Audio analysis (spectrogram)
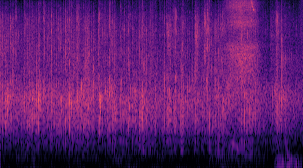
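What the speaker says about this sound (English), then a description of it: "give a big applause" Audience applause fills a conference panel session on advanced therapies, a steady dense wash of clapping sustained throughout at moderate loudness, with no talk over it.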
